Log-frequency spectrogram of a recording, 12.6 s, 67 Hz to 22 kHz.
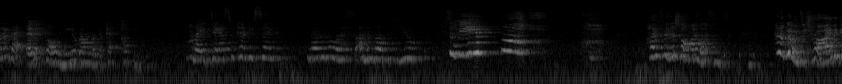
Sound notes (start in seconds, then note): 8.7 sighs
